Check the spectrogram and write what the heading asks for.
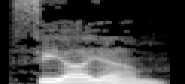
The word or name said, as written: cim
